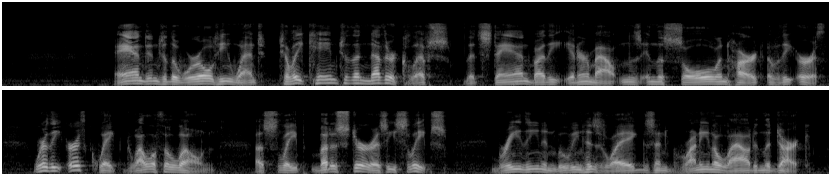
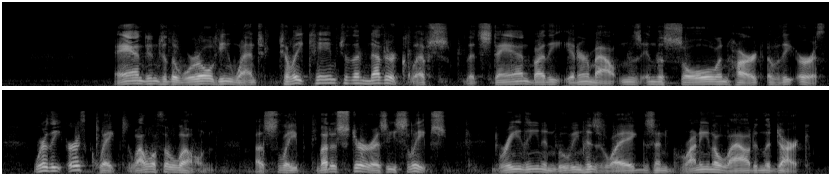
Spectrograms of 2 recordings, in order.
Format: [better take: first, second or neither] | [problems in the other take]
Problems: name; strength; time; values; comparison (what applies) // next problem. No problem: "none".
first | noise reduction (neural separator model SepFormer DNS4)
